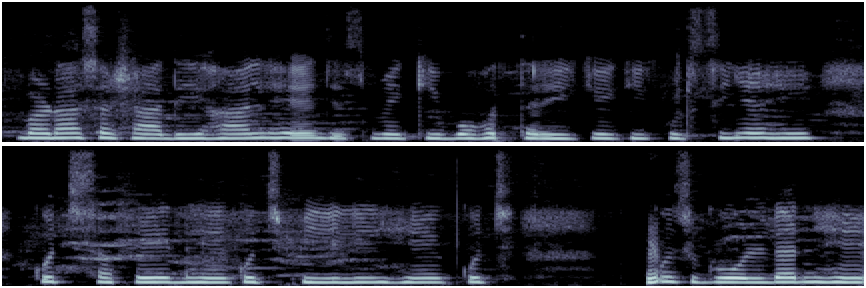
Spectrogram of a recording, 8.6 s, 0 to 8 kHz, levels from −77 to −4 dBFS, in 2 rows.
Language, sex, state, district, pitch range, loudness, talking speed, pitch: Hindi, female, Bihar, Vaishali, 235-255 Hz, -26 LUFS, 155 wpm, 245 Hz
